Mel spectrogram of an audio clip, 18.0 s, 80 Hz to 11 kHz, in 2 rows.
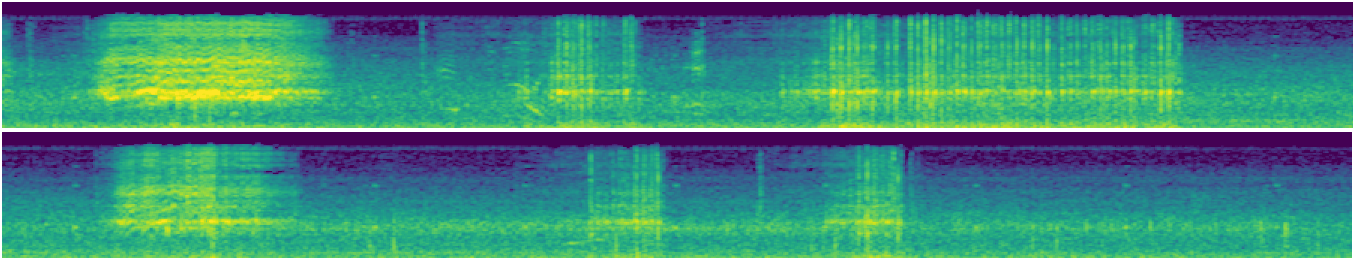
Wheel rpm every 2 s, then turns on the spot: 60, 10, 10, 20, 10, 20, 10, 0, 0.
4-8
